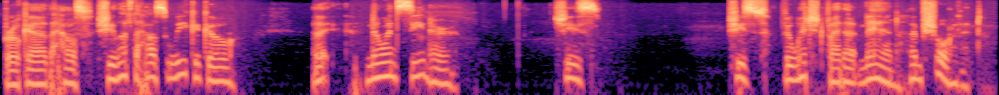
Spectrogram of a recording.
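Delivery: high, distressed character voice; weepy mother. Acted. Mother tells visitors of her bewitched daughter, weepy. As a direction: lament in a high, weepy pitch.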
